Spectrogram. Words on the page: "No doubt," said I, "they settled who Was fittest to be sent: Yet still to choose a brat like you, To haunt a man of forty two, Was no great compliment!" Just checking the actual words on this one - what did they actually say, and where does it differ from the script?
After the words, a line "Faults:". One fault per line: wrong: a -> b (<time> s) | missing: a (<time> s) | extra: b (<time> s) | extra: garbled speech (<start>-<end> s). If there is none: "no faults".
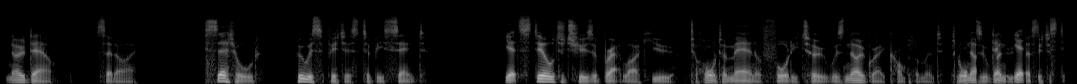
"No doubt," said I, "settled who Was fittest to be sent: Yet still to choose a brat like you, To haunt a man of forty two, Was no great compliment!" [garbled]
Faults:
missing: they (1.4 s)
extra: garbled speech (9.5-10.6 s)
